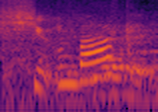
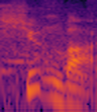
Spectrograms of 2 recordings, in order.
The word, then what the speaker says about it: Schutenbach: Yeah, it's actually Schutenbach. Coach has made up a name for me. So only to the handball world am I known as. And everyone usually mispronounces Schutenbach. So it's Schutenbach.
